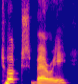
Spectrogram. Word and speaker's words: Tewksbury: it got my attention it spelled a little bit different but they still pronounce it Tewksbury this is an English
